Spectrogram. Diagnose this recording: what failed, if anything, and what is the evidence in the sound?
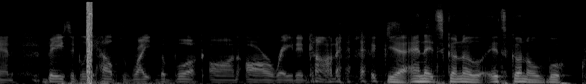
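At the driver or buffer stage, an uninitialised buffer was sent to playback before audio was written into it, so leftover memory was read as samples. From 0.87 to 0.92 s, just before "helped write the book", a loud burst of digital noise lasts about 46 ms, which fits a 2048-sample block.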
